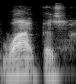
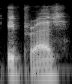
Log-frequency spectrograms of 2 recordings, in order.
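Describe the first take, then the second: First: The name sounds like 'wipers'. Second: The name sounds like 'eeper'. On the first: This is how the soldiers called the town. "He was at Wipers" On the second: This is the standard name of the town. "he wasn't at Yp- Ypres"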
